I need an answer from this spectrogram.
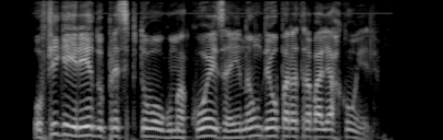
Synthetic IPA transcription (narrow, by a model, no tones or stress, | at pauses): ʊfiɡejɾed̪ʊpɾesi̥pi̥t̪owawɡũmɐkojzɐɪnɐ̃w̃d̪ewpaɾɐt̪ɾabaʎaɾkõḛlɪ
